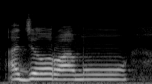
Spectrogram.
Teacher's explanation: قلقلہ کا مطلب ہے ہلانا. یہاں اجرمو جیم کی آواز کو ہم ہلا کر پڑھیں گے، اسموتھ آواز نہیں ہوگی، ایسے جیسے ڈبل ہوتی ہوئی پلٹ کر آتی ہوئی آواز.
